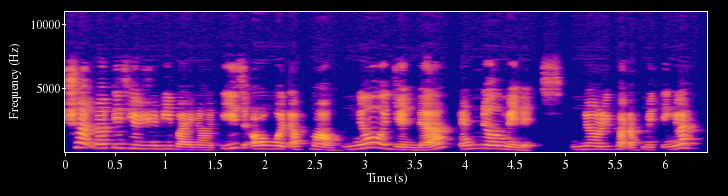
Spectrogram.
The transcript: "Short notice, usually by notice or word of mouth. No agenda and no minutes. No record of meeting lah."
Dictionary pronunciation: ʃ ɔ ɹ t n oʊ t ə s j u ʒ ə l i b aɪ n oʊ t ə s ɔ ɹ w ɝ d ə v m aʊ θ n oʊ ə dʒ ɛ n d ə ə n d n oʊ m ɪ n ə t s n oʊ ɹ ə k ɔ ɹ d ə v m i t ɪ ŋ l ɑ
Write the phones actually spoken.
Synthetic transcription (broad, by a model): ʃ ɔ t n oʊ t ə s j u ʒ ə l i b aɪ n oʊ t ə s ɔ l w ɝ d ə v m aʊ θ n oʊ ə dʒ ɛ n d ə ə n n oʊ m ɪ n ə t s n oʊ ɹ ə k ɔ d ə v m i t ɪ ŋ l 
